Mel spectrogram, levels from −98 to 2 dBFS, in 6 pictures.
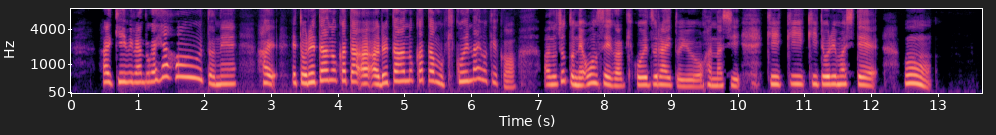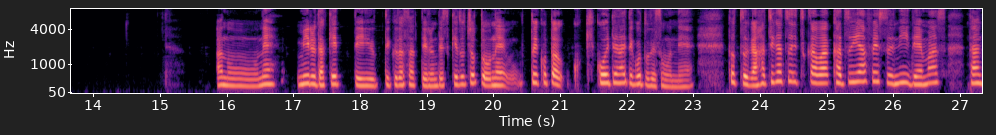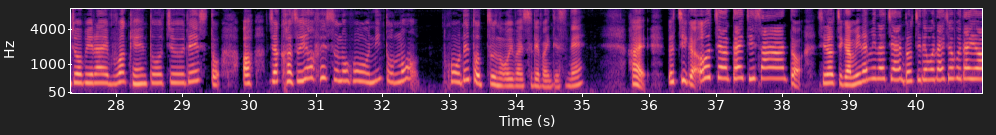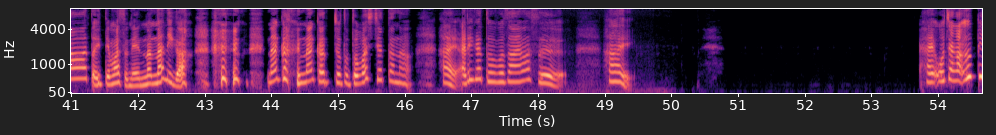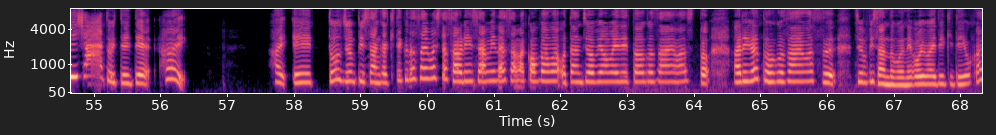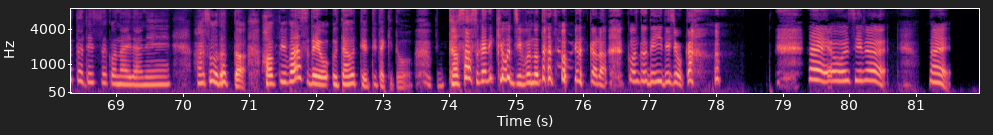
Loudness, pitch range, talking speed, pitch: -21 LUFS, 245-335 Hz, 315 characters per minute, 290 Hz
